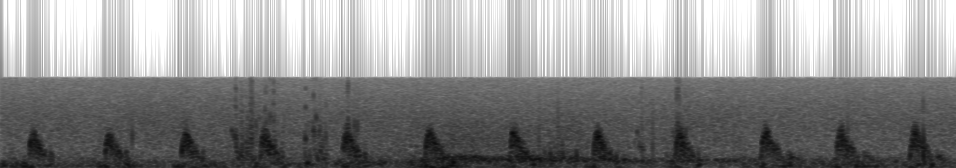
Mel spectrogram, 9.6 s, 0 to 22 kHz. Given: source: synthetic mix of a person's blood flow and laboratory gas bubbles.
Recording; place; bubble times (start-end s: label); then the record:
Doppler ultrasound of blood flow; subclavian vein
2.29-2.84 s: bubbles
3.01-3.29 s: bubbles
3.45-3.63 s: bubbles
5.42-5.83 s: bubbles
5.96-6.08 s: bubbles
6.34-6.49 s: bubbles
6.63-6.92 s: bubbles
From the record:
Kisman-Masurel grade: 221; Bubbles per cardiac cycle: several, 3 to 8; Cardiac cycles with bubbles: 10 to 50%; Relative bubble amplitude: barely perceptible (0.100 to 0.250); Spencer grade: 2 (many but less than half of the cardiac periods contain bubble signals, singularly or in groups); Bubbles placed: anywhere in the cardiac cycle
